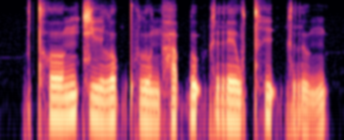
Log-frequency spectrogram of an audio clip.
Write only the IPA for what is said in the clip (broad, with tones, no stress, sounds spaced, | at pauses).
tʰ ɤː˦˥ ŋ t͡ɕ iː˧ l o˥˩ k̚ pʰ l u˧ n h a˥˩ p̚ l u˥˩ ʔ k r eː˧ w tʰ i˥˩ ʔ k r ɯ˩˦ ŋ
